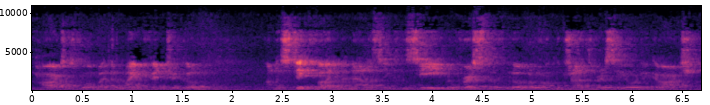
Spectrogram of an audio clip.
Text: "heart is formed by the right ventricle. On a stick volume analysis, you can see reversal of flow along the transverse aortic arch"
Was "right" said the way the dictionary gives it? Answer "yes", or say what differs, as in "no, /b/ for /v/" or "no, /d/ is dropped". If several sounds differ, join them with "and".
no, /l/ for /ɹ/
